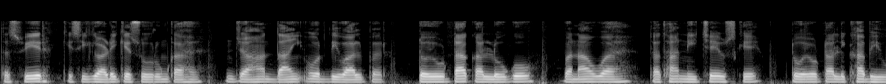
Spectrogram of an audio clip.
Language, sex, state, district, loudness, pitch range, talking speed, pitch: Hindi, male, Jharkhand, Ranchi, -15 LUFS, 115-125 Hz, 160 wpm, 120 Hz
